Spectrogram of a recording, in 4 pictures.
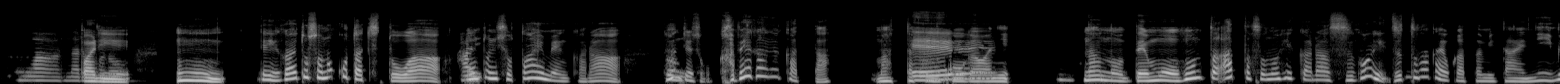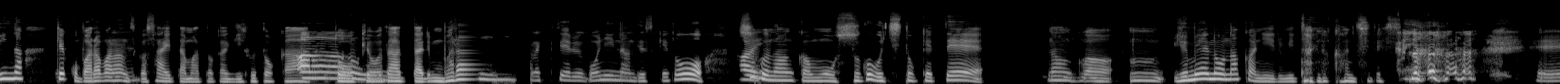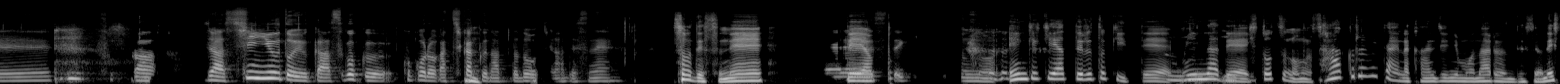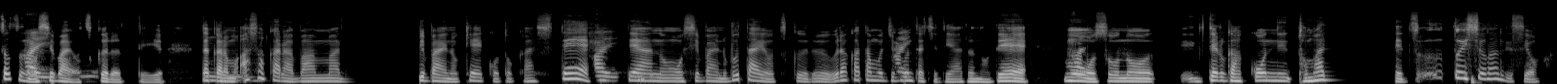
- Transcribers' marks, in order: distorted speech; tapping; other background noise; other noise; laugh; chuckle; laugh; unintelligible speech
- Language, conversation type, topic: Japanese, unstructured, 友達と初めて会ったときの思い出はありますか？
